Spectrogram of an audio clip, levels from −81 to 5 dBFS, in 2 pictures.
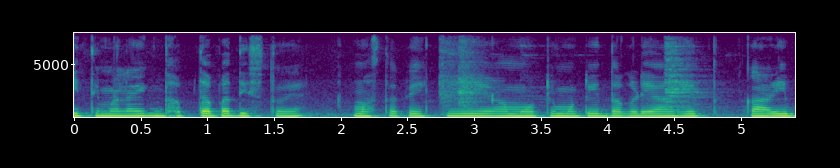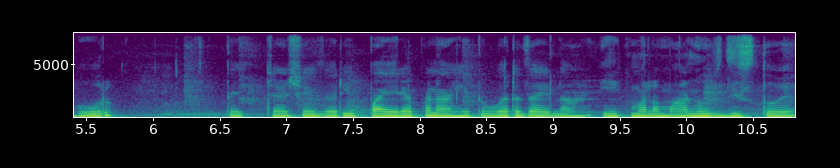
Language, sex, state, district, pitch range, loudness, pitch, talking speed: Marathi, female, Maharashtra, Sindhudurg, 200-210 Hz, -15 LUFS, 200 Hz, 135 wpm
